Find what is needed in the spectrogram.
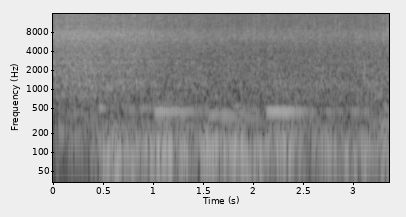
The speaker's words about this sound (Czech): Vysoká vlna se právě rozprskla těsně před tebou a slané kapky vody se dotkly tvé tváře.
